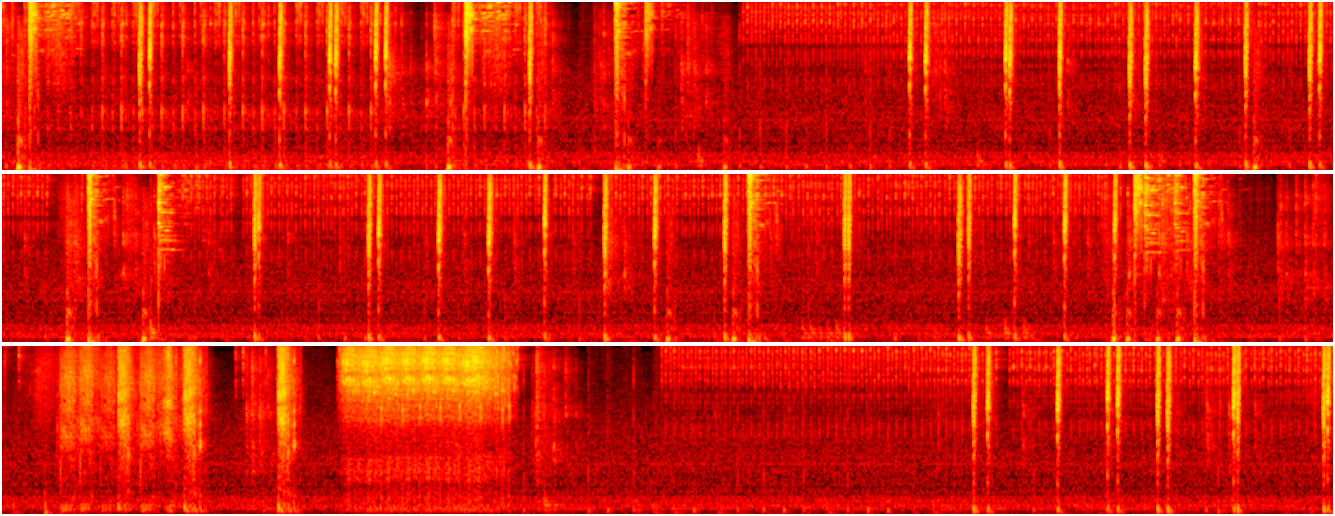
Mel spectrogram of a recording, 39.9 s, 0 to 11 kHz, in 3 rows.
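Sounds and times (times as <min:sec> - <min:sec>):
computer mouse buttons clicking: 0:06.8 - 0:13.3, 0:15.8 - 0:20.8, 0:35.2 - 0:39.9.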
